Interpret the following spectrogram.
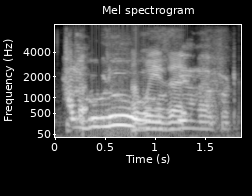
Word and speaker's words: Halaholo: And jumping on the back, you just said there with Willis, I don't know how to pronounce his name. Is it Halolo or Halaholo? Halahulu.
